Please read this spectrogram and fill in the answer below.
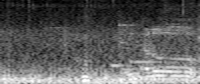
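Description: A low, steady rumbling noise, with a man's voice starting about a second in.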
